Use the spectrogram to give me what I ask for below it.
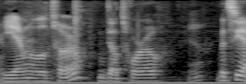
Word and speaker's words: del Toro: I still can't pronounce his last name. Guillermo del Toro.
